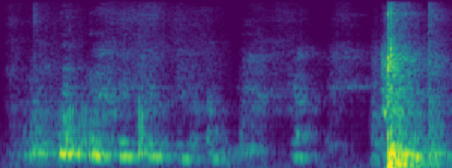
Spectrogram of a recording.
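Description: A refrigerator door shuts with a single solid, thudding slam near the end, after a couple of seconds of low murmuring voices and soft chuckling.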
